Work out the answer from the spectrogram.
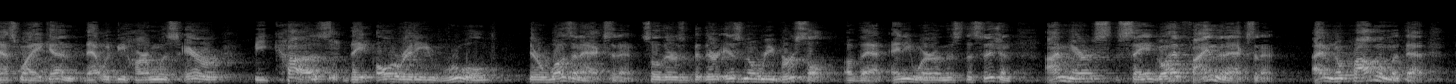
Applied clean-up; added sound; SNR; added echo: none; none; none; none.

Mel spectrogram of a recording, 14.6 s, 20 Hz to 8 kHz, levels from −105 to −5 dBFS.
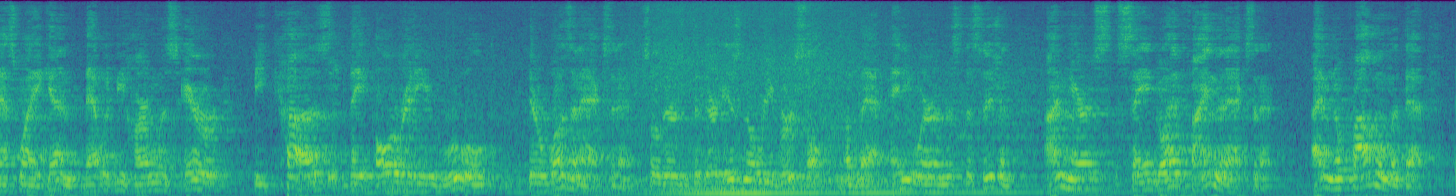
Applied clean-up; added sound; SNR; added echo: none; Rain; 11 dB; reverberation time 1.3 s.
